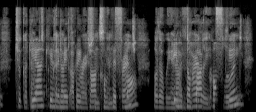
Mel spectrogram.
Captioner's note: speaking French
